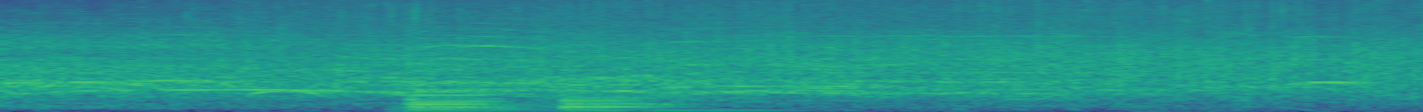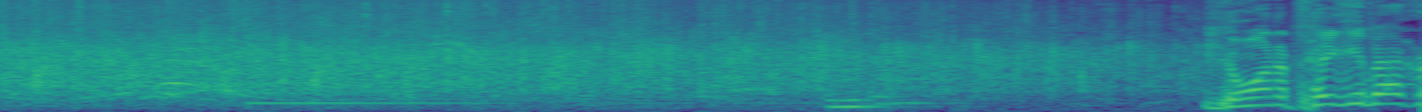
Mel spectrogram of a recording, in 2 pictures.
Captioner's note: cheers and applause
